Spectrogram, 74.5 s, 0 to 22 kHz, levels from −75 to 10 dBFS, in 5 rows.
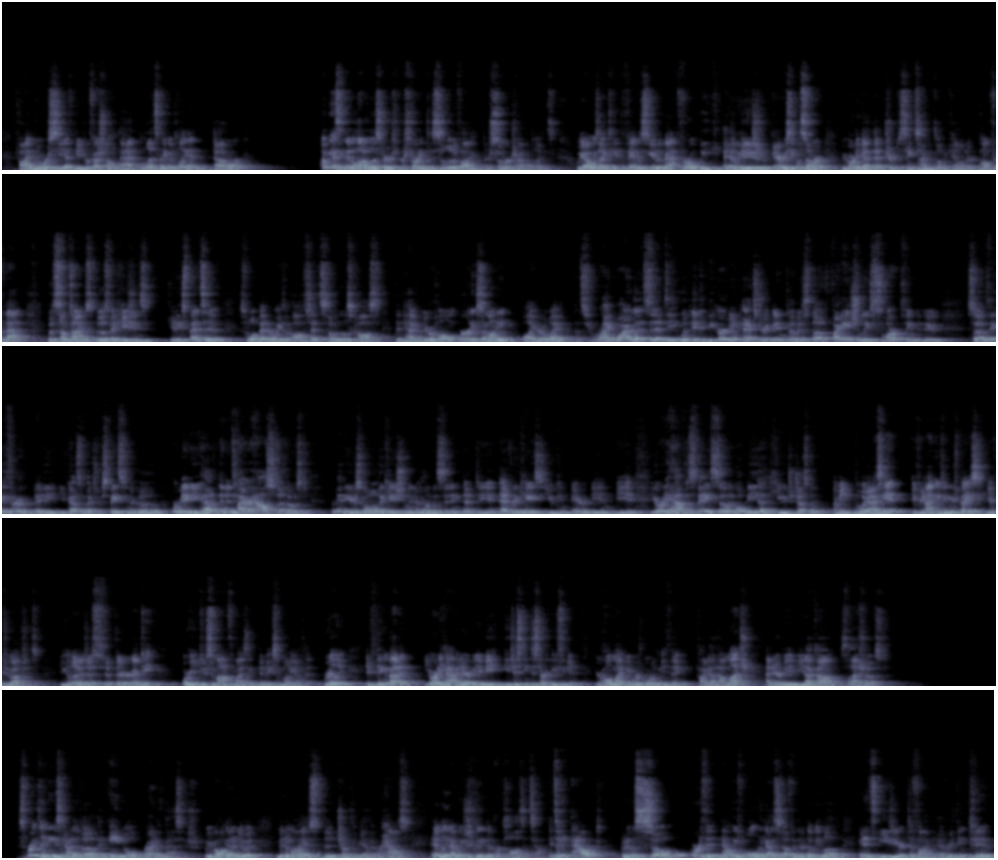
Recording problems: off-mic speech; far
room echo; noticeable; dies away in 0.7 s

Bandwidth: 14.5 kHz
